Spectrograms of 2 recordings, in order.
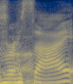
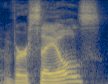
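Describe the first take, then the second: First: It is pronounced the usual way. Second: It is pronounced the local Kentucky way. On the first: "instead of" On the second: "and a Versailles instead"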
